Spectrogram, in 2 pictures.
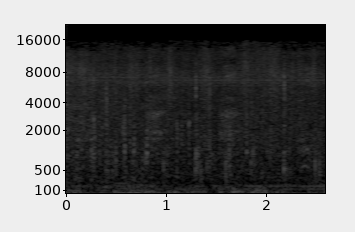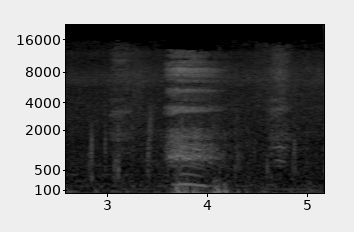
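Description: Quick footsteps run through rustling grass and leaves.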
